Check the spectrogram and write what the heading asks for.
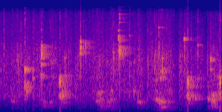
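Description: Crowd noise in a large hall: scattered murmured voices and movement sounds with a few sharp clicks, irregular and without any steady rhythm, as a group of students moves on and off the stage.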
